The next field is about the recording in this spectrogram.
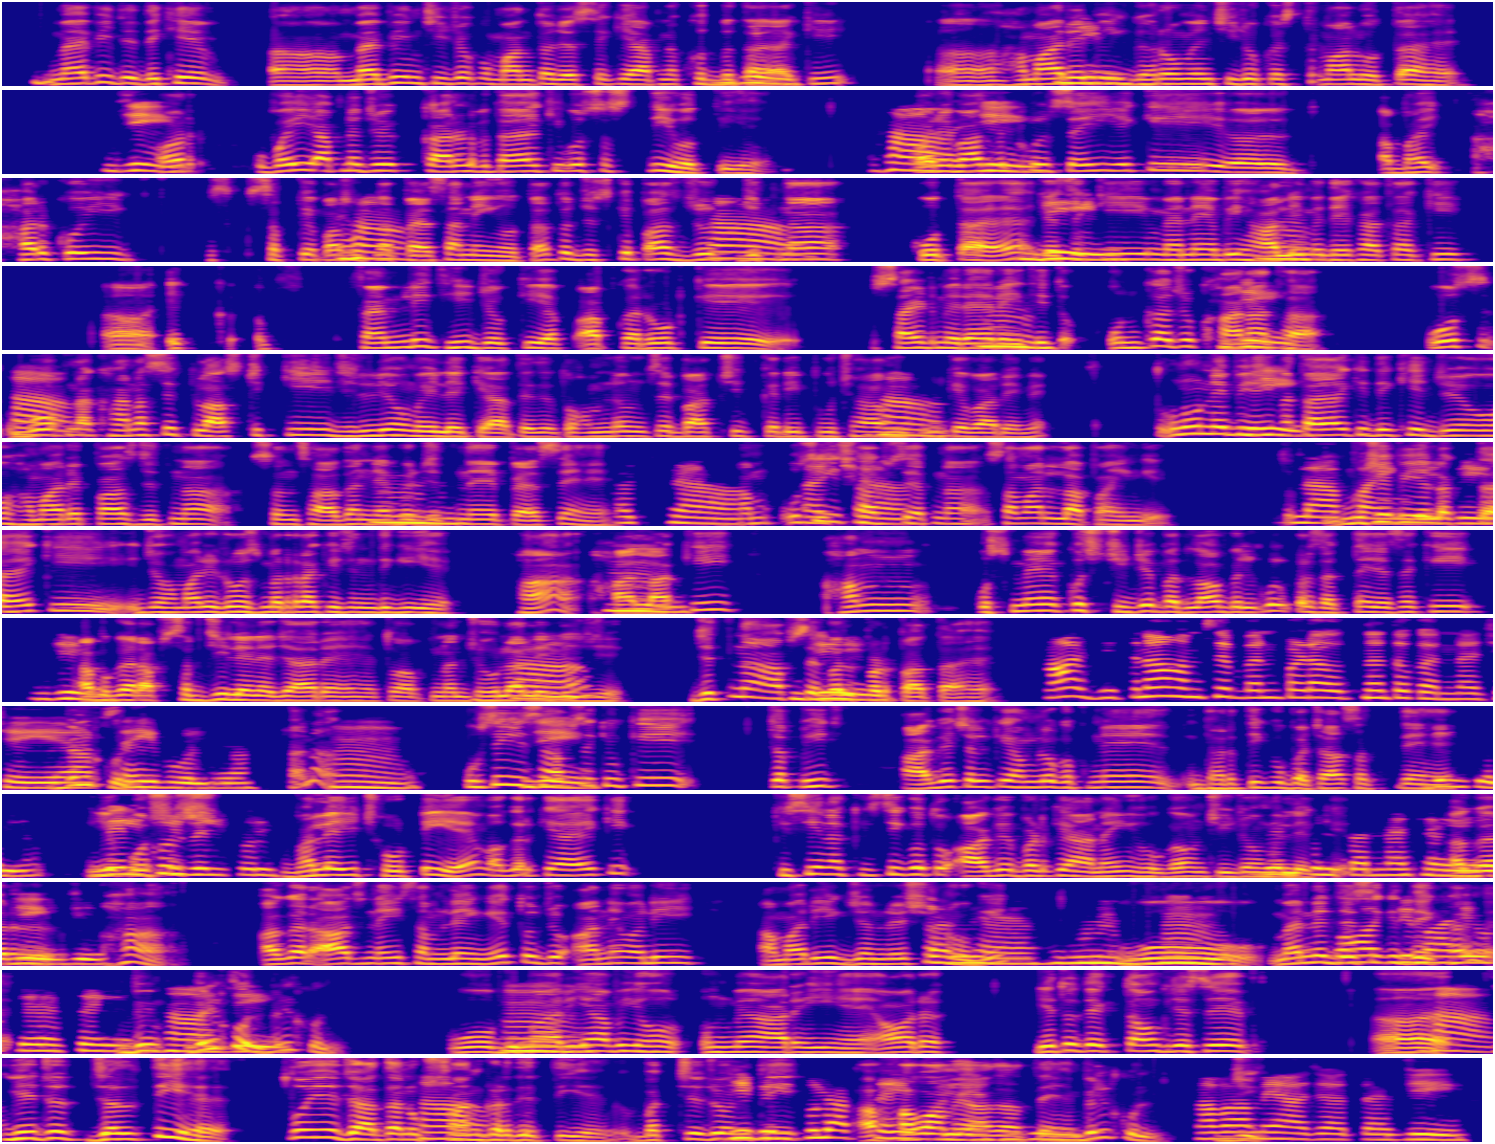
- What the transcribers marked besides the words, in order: distorted speech; tapping; in English: "फ़ फ़ैमिली"; in English: "रोड"; in English: "साइड"; in English: "प्लास्टिक"; static; in English: "जनरेशन"
- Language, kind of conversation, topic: Hindi, unstructured, प्लास्टिक प्रदूषण से प्रकृति को कितना नुकसान होता है?
- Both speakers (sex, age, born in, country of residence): male, 18-19, India, India; male, 20-24, India, India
